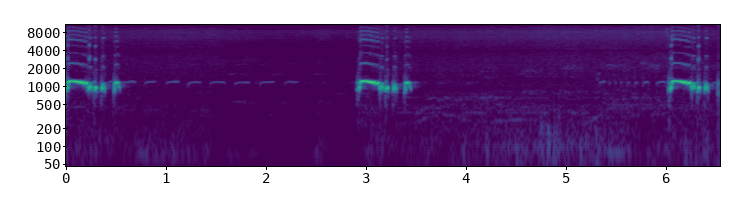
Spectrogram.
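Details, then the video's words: Loud song of a home-kept local zebra dove: booming rolling coos about three seconds apart, separated by a soft even series of short staccato notes, with faint low rumbling noise in the gaps. "PERKUTUT LOKAL GACOR PALING GACOR SUARA BESAR"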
